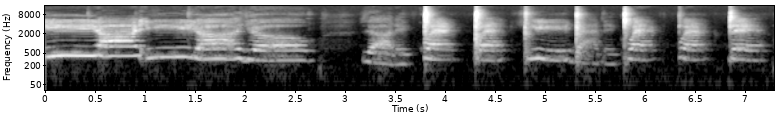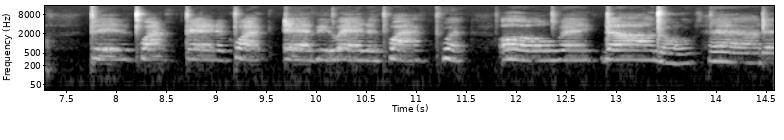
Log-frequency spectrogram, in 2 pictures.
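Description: A young girl singing a children's song, clapping her hands in time at about two claps a second from a few seconds in.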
